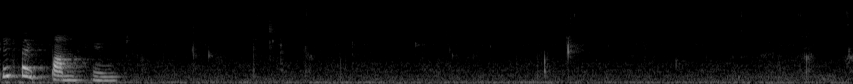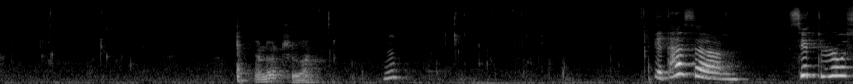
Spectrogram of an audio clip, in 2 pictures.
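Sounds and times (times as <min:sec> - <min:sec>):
low room hum: 0:00.0 - 0:17.0
faint chewing: 0:01.0 - 0:10.9, 0:11.6 - 0:16.4.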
